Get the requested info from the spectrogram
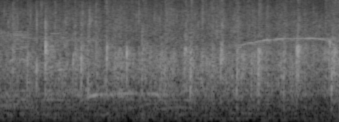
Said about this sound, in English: Clap your hands for God.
